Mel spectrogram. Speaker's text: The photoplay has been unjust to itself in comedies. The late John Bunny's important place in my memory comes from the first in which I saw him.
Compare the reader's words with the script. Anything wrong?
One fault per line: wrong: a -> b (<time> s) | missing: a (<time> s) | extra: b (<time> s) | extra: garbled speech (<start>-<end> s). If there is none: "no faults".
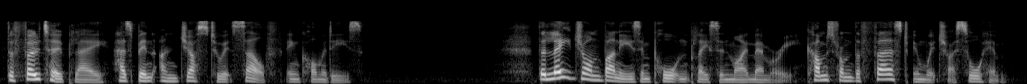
no faults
